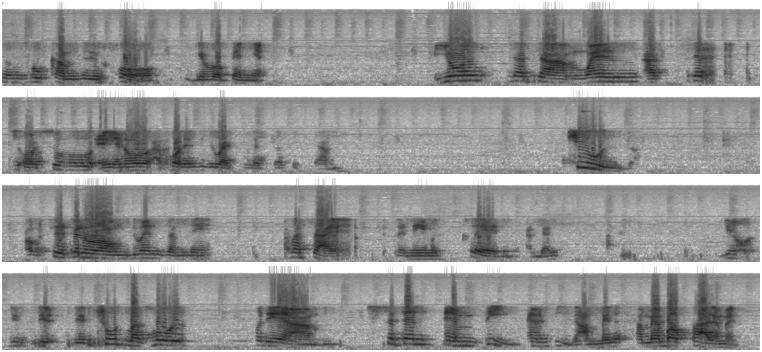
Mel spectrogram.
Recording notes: we take more calls from the audience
